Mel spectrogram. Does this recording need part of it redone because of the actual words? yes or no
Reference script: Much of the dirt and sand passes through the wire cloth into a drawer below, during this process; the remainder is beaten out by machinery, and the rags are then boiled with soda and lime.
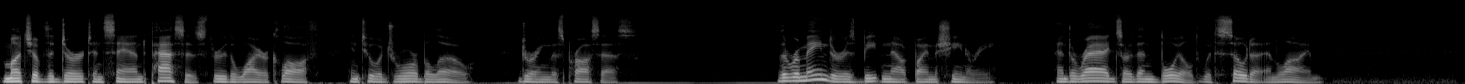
no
